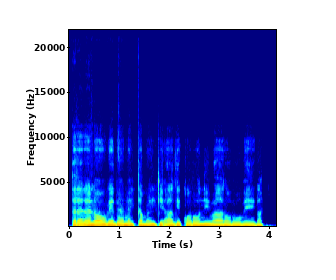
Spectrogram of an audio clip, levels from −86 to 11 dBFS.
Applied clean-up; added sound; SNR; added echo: neural mask model DeepFilterNet 3.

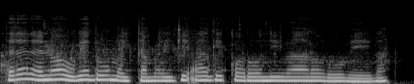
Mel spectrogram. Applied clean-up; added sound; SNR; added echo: neural mask model RNNoise.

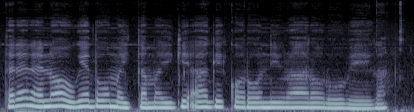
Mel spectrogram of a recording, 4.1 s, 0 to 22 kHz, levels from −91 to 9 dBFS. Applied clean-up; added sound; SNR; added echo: none; none; none; none.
